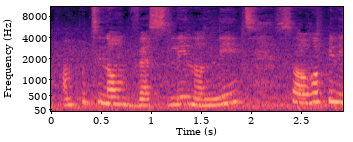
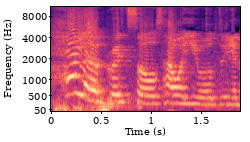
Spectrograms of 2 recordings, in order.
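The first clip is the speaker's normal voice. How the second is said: excited greeting; 3 semitones higher, 8 dB louder than usual. Real, not acted. Energetic vlog greeting.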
